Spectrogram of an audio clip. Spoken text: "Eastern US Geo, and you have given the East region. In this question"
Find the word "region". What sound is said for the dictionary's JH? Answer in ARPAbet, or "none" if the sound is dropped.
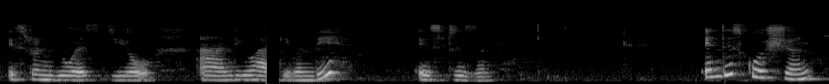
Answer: Z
